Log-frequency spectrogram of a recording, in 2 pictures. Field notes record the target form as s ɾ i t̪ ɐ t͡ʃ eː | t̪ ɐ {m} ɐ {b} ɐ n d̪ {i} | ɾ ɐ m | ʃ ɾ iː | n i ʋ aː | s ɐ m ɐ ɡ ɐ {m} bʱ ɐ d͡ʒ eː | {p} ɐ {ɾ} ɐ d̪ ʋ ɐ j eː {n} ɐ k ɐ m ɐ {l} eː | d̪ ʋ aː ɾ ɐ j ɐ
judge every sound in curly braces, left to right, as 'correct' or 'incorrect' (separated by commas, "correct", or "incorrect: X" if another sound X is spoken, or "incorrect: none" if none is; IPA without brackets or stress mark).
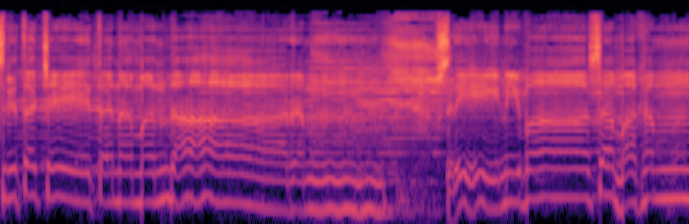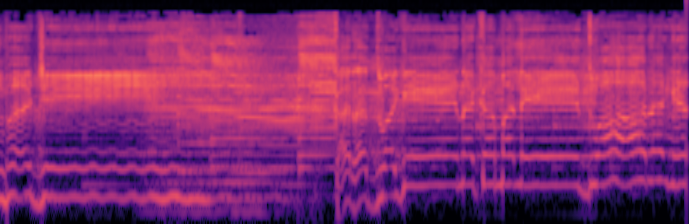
incorrect: n, incorrect: m, incorrect: a, correct, incorrect: k, correct, correct, correct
